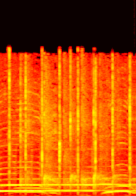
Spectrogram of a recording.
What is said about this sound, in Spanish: Y hoy tenemos a un muy, muy, muy buen artista, la verdad. Tenemos un invitado súper especial. Y quiero un fuerte aplauso para que todos le den la bienvenida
